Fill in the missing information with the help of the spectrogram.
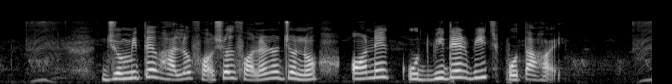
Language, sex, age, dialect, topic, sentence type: Bengali, male, 31-35, Northern/Varendri, agriculture, statement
